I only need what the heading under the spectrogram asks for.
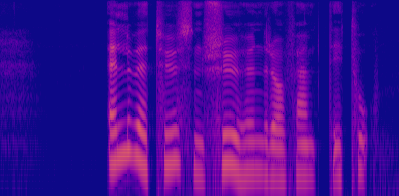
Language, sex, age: Norwegian, female, 55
